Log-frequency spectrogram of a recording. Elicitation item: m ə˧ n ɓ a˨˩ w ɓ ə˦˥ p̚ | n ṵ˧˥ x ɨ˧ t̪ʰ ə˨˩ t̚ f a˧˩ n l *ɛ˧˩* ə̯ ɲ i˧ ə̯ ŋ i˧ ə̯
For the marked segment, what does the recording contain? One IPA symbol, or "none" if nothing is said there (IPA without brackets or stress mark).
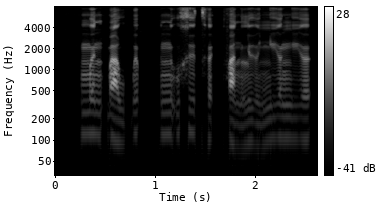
ɨ˧˩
